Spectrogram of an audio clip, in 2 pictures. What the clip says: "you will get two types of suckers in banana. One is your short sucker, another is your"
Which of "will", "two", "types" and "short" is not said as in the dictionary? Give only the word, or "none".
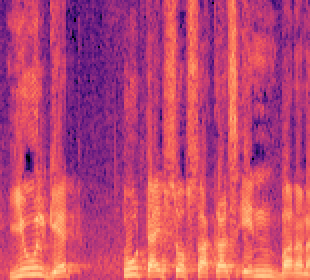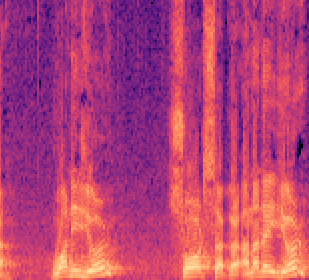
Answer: short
